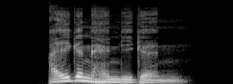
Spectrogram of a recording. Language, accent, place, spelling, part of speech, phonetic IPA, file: German, Germany, Berlin, eigenhändigen, adjective, [ˈaɪ̯ɡn̩ˌhɛndɪɡn̩], De-eigenhändigen.ogg
- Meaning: inflection of eigenhändig: 1. strong genitive masculine/neuter singular 2. weak/mixed genitive/dative all-gender singular 3. strong/weak/mixed accusative masculine singular 4. strong dative plural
